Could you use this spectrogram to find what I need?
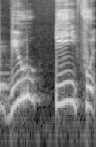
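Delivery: Beautiful slowly in three beats, BYU, TEE, FUL; split into syllables. Shown as a demonstration. Teacher breaking down the word for students, slowly split up. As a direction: separate and stretch each syllable of beautiful. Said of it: "इसमें तीन है".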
